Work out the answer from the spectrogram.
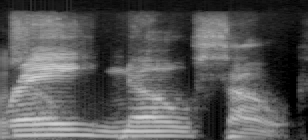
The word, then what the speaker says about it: Reynoso: last name my last name is literally is speaking right now rey no so he's phonetically perfect and they [ __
